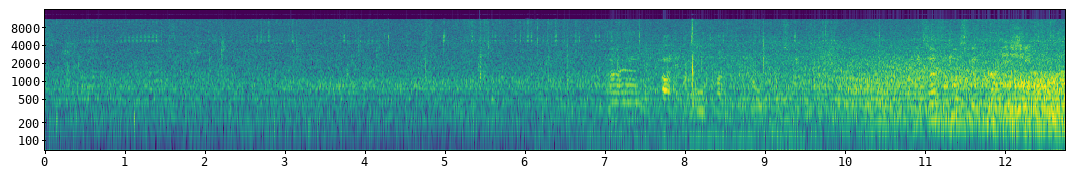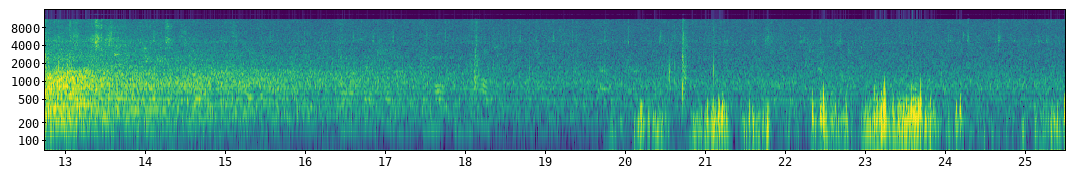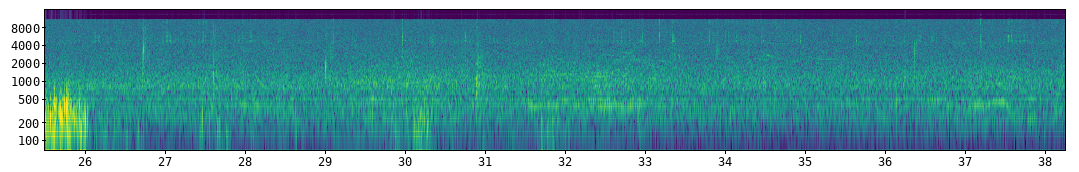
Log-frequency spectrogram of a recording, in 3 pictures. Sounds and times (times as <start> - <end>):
Speech: 7.0 - 9.6, 10.8 - 12.8, 13.4 - 19.0.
